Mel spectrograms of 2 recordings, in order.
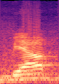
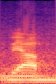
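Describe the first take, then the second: First: The word begins with a b sound. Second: The word begins with a v sound. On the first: The speaker calls it wrong. "आधा वा जो है इसकी जगह ये बा कर देते हैं, तो ये गलत हो जाता है" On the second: The speaker calls it right. "व्याप्त होता है"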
